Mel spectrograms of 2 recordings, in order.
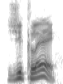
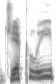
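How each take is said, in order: First: The word is given a French pronunciation. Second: The word is given an anglicized pronunciation. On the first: The speaker calls it right. "it's French" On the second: The speaker calls it wrong. "I'm going to say this wrong"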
